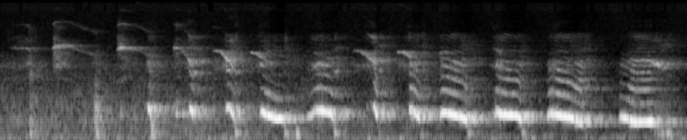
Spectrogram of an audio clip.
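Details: Female American Pit Bull Terrier whining eagerly to be allowed on a treadmill; a run of high, wavering whines and yelps repeated about twice a second, each sliding downward, loud and insistent throughout.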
